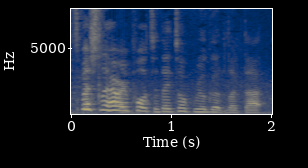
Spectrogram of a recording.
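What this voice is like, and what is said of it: Put-on British accent. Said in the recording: “she has a dialect crisis because she doesn't know what accent she wants to have ... This is my British accent I'm using for the day”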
